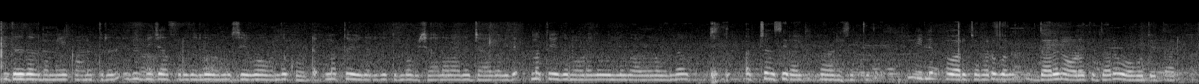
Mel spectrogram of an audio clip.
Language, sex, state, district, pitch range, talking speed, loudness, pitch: Kannada, male, Karnataka, Bijapur, 215-240 Hz, 95 wpm, -18 LUFS, 225 Hz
